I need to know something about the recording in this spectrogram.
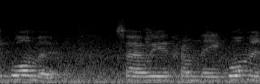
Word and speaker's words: Kooma: Call it Kooma, but the proper pronunciation is Wormu.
